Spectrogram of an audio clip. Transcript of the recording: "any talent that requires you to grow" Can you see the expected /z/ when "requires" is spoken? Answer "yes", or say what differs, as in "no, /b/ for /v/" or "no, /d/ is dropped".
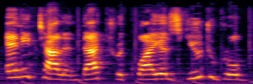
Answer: yes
